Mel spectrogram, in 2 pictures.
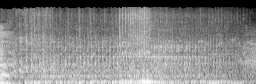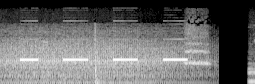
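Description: Tractor engine sound effect: a diesel engine running with a rapid low chug, loudest about three seconds in. Over it, a reversing alarm beeps four times about a second apart, and the sound cuts off suddenly just before the end.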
